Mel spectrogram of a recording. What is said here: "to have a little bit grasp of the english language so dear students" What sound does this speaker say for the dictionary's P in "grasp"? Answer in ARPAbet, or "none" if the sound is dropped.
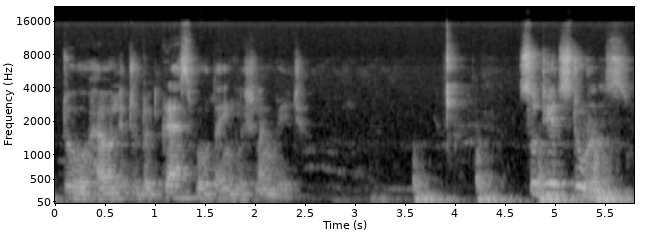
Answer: B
